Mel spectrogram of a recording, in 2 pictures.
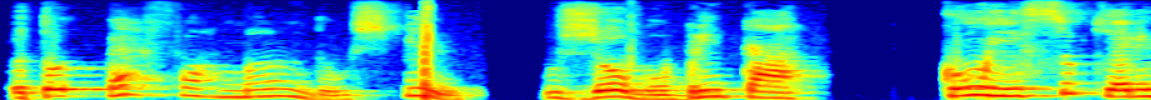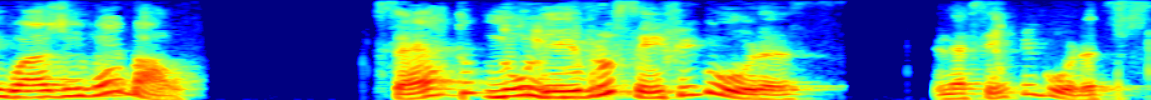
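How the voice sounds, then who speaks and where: A man's voice: sits high, takes it slowly, muffled recording. A man, a researcher, chatting as a guest on a live stream and acting out book lines with shifting intonation. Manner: animated, dramatizes book reading with shifting intonation. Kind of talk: casual chat on a live stream.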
